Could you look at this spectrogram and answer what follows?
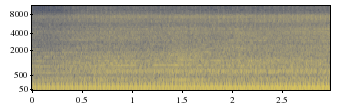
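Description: A riding lawn mower engine runs steadily, crossing a parking lot, with a loud constant low drone and hum that holds level throughout and carries no speech.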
